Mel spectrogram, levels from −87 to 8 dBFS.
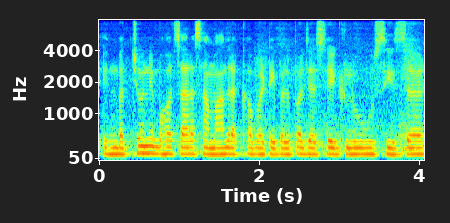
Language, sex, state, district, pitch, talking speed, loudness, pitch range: Hindi, male, Uttar Pradesh, Lalitpur, 135 Hz, 205 wpm, -16 LUFS, 135-140 Hz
